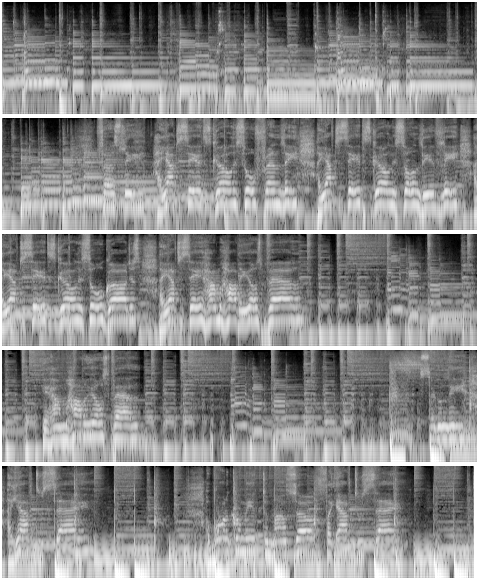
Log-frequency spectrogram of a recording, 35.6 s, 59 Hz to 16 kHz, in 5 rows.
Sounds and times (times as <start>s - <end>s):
Blues: 0.0s - 35.5s.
